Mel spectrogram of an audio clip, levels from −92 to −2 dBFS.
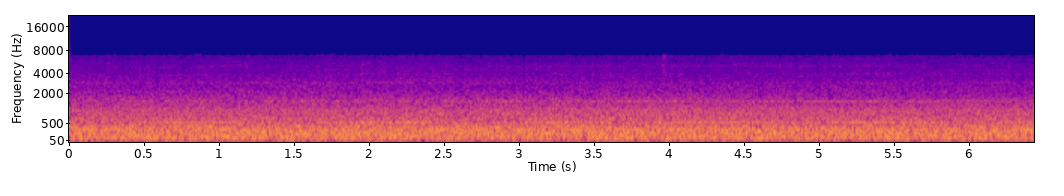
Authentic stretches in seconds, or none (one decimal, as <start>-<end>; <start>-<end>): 0.0-6.4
